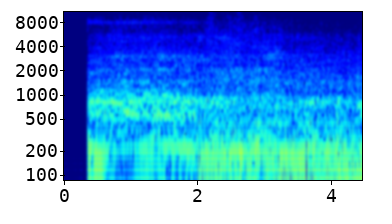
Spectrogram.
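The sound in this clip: An auto rickshaw engine starts up abruptly and runs as a steady, loud, buzzing drone that holds at an even level throughout, with no voices heard.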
